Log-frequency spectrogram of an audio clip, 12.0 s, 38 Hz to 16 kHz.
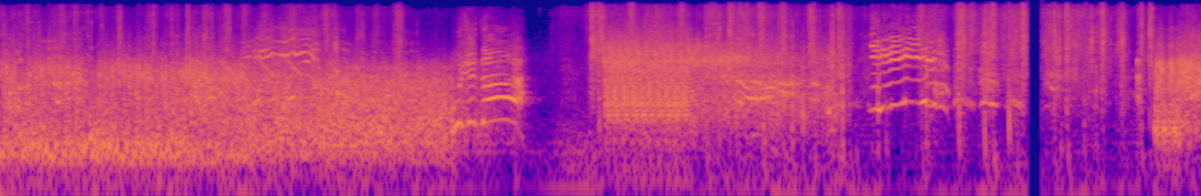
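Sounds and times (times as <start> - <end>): rapid machine-gun fire: 6.0 - 7.6
woman shouting: 8.7 - 9.6.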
